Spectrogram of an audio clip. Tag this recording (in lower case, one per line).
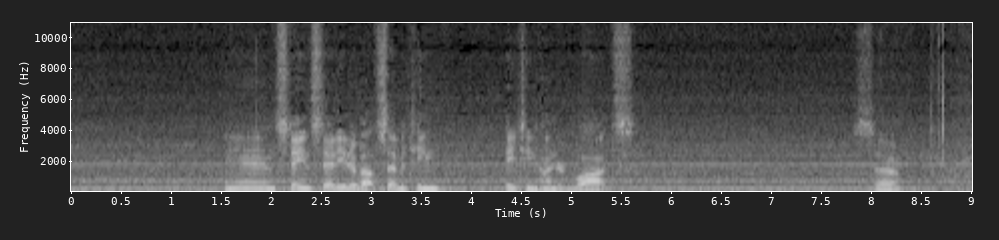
speech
